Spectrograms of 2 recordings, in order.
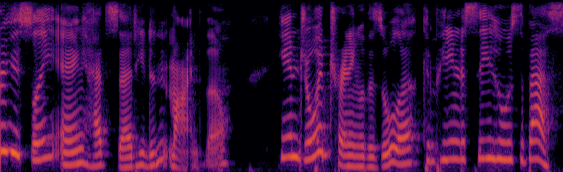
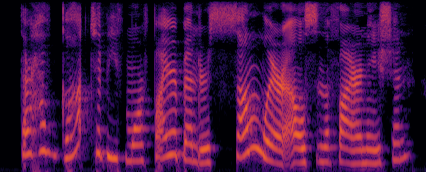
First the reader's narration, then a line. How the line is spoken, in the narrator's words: Azula said impatiently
